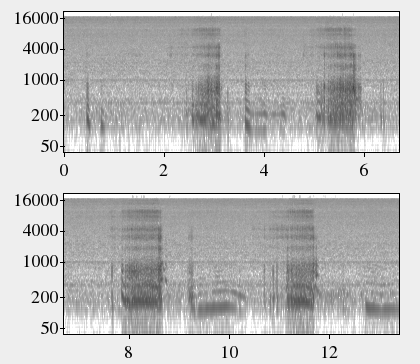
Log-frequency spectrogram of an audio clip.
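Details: Snoring from a small pet cuddling close to the owner's ear: a rough rasping snore about every three seconds.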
